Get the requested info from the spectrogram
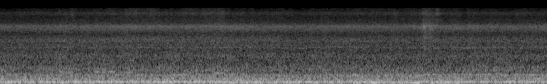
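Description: Steady low rumble of a passenger rail car running, heard from inside the car, with a faint even hiss above it.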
